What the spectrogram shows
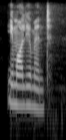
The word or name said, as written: emolument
